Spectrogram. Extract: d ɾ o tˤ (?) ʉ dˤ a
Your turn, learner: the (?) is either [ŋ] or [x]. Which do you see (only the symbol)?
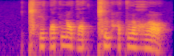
ŋ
